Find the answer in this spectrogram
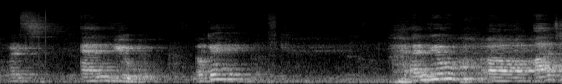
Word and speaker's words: Envu: सो N view का जो sound सही जो प्रोनाउंसिएशन है कई लोग बोलते हैं ना एन एन व या कुछ इस तरीके से बोलते हैं तो this is an view inspired by environment विज़ तो एनवायरमेंट के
